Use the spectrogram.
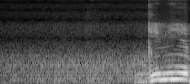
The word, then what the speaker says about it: guinea: Guinea pig. Guinea pig. Guinea pig is a noun. Guinea pig. Now don't pronounce the word A. When you pronounce it, the pronunciation is guinea pig.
